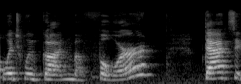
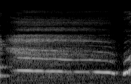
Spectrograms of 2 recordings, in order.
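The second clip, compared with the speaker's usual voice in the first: very high gasping squeal; excited squeal; 13 semitones higher, 6 dB quieter than usual. Real, not acted. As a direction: shriek with delight. Sees the palette.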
